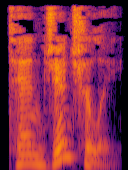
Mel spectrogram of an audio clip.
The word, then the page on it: tangentially: British English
